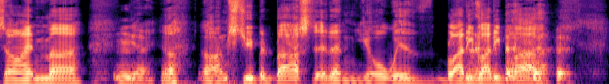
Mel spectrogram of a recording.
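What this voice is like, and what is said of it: Put-on radio DJ voice. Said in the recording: “famous radio person with the great DJ voice”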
